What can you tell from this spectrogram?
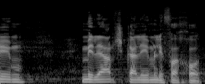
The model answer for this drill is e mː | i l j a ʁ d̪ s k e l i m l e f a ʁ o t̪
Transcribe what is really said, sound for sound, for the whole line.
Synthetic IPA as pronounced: i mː | i l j a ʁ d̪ ʃ k a l i m l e f a χ o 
